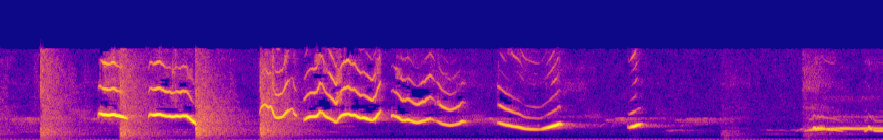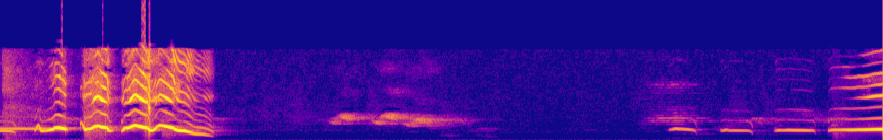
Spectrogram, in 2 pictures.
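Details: Black-naped oriole in challenging song full of oriental magpie-robin imitations: sharp high clicks, wavering descending whistles and a dense burst of mixed notes, followed by quieter scattered calls and near silence.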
